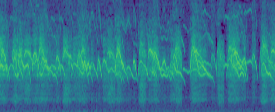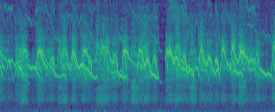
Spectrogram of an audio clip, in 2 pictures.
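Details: Recorded from a common kingfisher nesting burrow: nearly unbroken stream of shrill, squeaky, rising and falling chirps, about two bursts per second, with only a couple of brief breaks.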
